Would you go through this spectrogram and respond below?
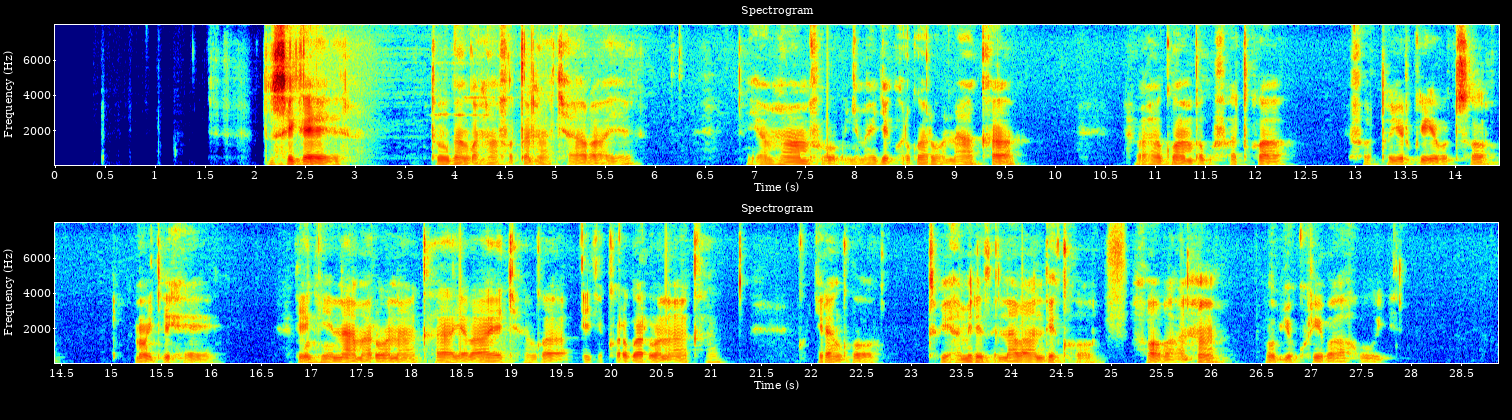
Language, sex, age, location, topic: Kinyarwanda, male, 25-35, Huye, health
